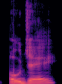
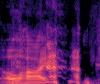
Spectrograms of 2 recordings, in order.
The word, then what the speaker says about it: Ojai: Oh, is it Ojai? Is it OJAI? Yeah. Yeah, that's the one. Yeah, that's Ojai. Nice. Eric, actually. So. Yeah. Sweet. Yeah. So we pronounce it OJ in Canada.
